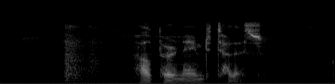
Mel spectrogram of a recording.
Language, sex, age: English, male, 21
